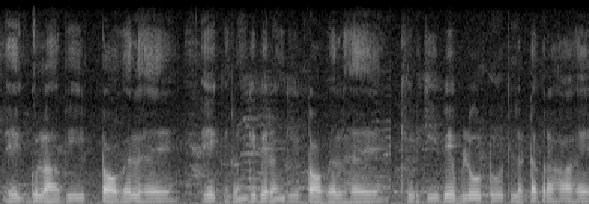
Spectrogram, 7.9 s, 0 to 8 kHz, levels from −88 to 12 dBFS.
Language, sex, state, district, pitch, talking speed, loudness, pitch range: Hindi, male, Maharashtra, Chandrapur, 125 Hz, 105 wpm, -21 LUFS, 125-130 Hz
